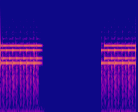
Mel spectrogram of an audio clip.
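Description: A telephone bell rings twice for an incoming call. Each ring is a bright, rapidly trilling burst of about half a second, separated by a silent gap.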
